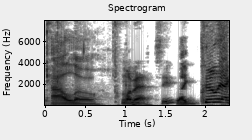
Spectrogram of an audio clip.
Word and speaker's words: Alo: budget um but uh you said Alo last week brother it's aloe my bad see clearly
